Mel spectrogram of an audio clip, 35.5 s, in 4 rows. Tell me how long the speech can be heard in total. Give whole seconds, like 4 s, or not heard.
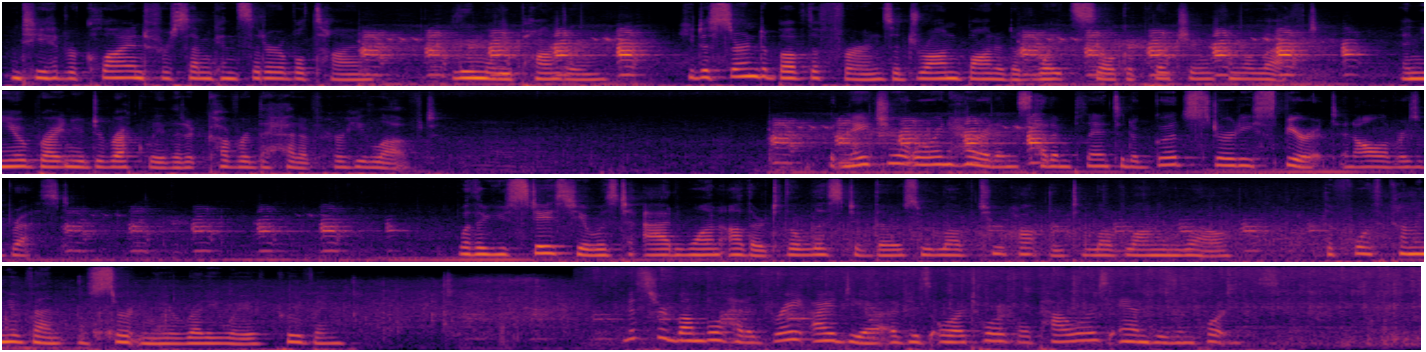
28 s.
